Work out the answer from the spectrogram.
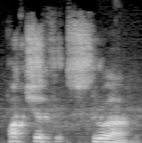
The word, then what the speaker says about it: Potchefstroom: I'm in a small university town called Potchefstroom, and you pronounced it very well indeed earlier.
